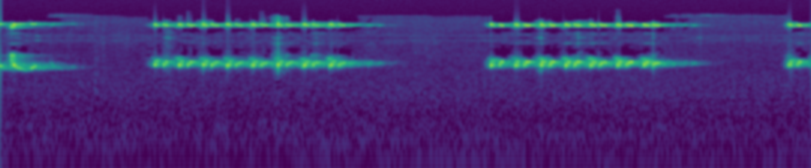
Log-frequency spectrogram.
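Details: Northern mockingbird singing in nature, phrases of buzzy trilled notes lasting over a second each, separated by short pauses, over a faint low rumble.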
